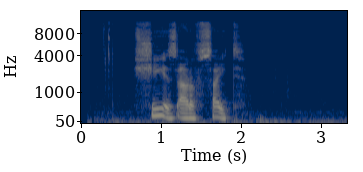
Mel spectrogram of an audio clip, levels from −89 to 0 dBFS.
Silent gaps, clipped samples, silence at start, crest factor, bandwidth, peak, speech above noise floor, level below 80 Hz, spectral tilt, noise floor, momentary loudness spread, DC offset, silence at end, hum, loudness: none; under 0.1%; 0.4 s; 20 dB; 11.5 kHz; -26 dBFS; 27 dB; -70 dBFS; -4 dB/octave; -70 dBFS; 18 LU; under 0.1%; 0.15 s; none; -43 LUFS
